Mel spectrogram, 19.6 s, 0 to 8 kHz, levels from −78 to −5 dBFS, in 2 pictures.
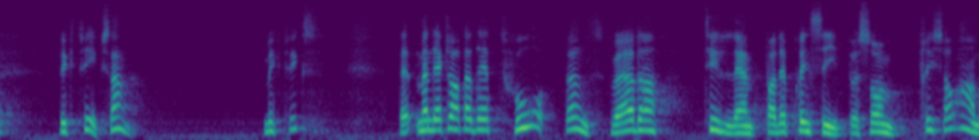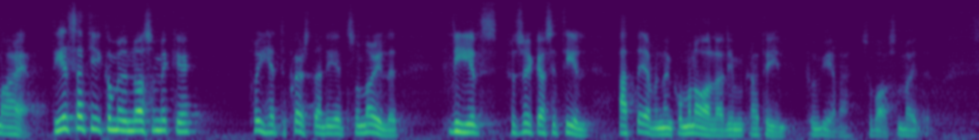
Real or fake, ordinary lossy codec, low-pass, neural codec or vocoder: fake; none; none; codec, 16 kHz, about 1 kbps, DyCAST, with the encoder's durations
